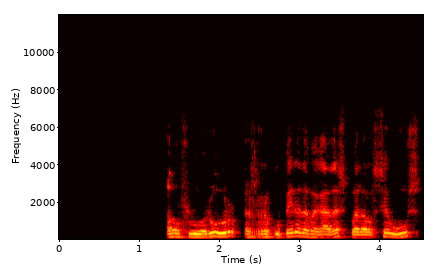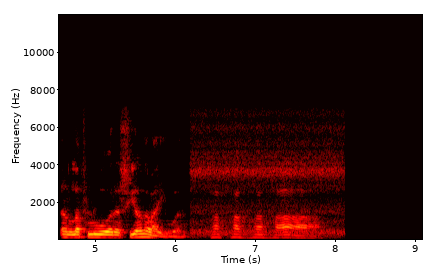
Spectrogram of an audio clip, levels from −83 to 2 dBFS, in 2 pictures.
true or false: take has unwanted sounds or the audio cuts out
true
